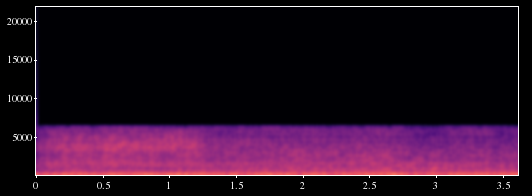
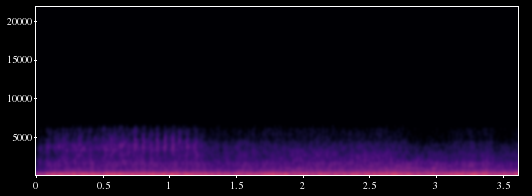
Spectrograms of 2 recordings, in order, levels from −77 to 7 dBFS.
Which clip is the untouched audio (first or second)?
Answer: second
